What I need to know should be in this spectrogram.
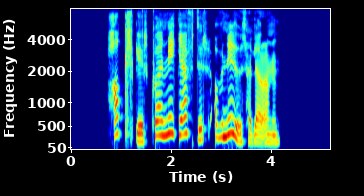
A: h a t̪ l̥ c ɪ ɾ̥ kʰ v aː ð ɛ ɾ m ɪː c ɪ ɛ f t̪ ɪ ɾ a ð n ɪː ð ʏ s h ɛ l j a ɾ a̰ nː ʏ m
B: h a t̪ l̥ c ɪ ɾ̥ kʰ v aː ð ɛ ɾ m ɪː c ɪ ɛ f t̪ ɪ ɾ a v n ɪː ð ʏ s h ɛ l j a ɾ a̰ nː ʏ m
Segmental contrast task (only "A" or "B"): B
